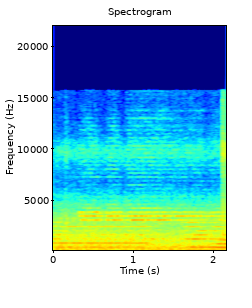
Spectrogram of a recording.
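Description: A distant horn sounding, several steady tones held together.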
